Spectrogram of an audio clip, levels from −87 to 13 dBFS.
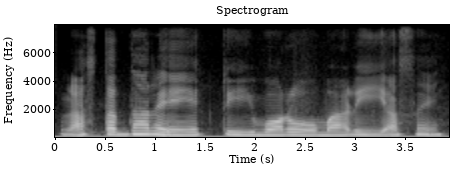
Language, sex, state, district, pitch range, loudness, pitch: Bengali, female, West Bengal, Cooch Behar, 190-215 Hz, -15 LUFS, 200 Hz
